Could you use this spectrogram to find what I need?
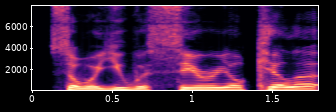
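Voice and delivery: dead dry, flat, deadpan delivery with no reaction. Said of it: "just so dry every time".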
